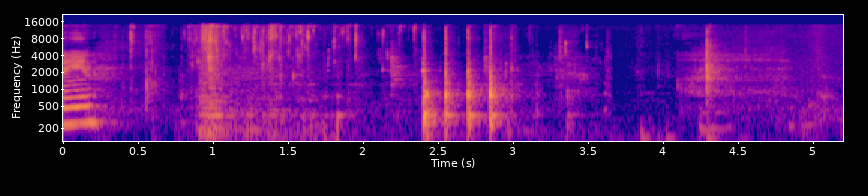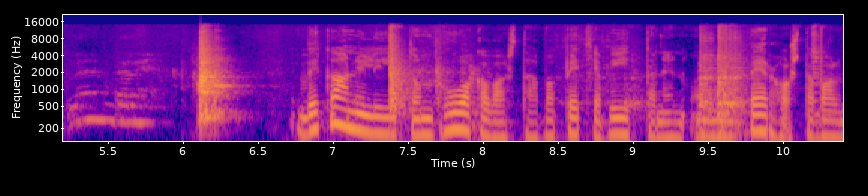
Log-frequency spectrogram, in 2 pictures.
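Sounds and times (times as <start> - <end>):
speech: 0.0 - 1.4, 6.8 - 10.3
water running from a tap into a sink: 0.8 - 3.6.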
